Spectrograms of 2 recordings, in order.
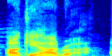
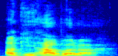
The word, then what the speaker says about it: Akihabara: Akihabara. – Akihabara.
